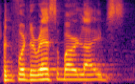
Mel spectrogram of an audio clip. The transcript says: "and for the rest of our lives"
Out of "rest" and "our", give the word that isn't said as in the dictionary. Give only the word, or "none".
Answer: none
